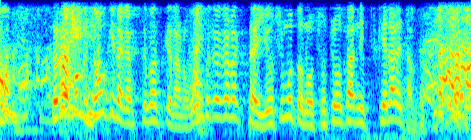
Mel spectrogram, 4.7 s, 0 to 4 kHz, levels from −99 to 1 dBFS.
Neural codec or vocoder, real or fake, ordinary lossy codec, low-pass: none; real; Opus, 16 kbps; 3.6 kHz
